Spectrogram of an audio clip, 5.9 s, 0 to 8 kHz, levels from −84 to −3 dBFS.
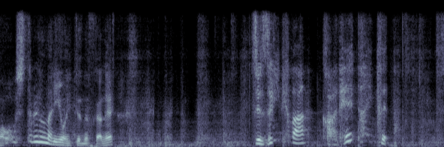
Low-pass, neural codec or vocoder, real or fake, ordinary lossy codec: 7.2 kHz; codec, 16 kHz in and 24 kHz out, 0.8 kbps, FocalCodec, streaming, 65536 codes; fake; none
